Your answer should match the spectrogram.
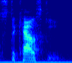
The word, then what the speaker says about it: Stokowski: He ended up going to lunch, and at lunch was Leopold Stokowski.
